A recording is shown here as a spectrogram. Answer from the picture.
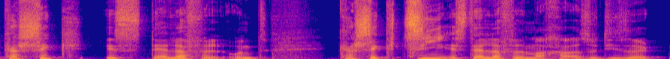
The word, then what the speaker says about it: Khashoggi: Das ist Ihnen sehr wichtig, Khashoggi. Wir sagen hier oft Khashoggi, das ist aber nicht richtig.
